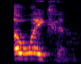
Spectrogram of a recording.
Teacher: you heard that bit of an aspiration that sort of an h breathy sound on the k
